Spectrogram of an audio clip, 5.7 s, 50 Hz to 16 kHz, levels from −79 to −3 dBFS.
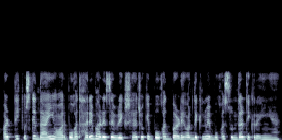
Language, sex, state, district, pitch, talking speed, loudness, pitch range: Hindi, female, Jharkhand, Sahebganj, 240 Hz, 245 wpm, -15 LUFS, 215-260 Hz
